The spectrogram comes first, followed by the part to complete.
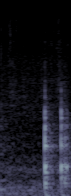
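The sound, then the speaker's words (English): A short sneeze in two quick, breathy bursts, the second slightly longer, fairly loud against a quiet background with no talking. “bless you, beautiful warrior.”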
